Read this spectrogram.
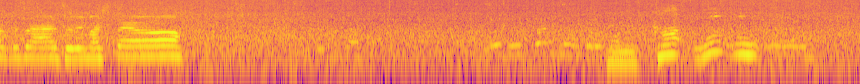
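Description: A young man talks casually close by.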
